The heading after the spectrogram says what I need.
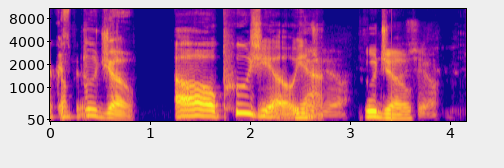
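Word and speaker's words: Peugeot: Bojo oh poio yeah pujo croak says pujo hop says Persia and I know Hop's wrong so so I'm gonna go with pujo I say I did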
